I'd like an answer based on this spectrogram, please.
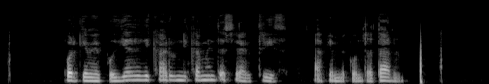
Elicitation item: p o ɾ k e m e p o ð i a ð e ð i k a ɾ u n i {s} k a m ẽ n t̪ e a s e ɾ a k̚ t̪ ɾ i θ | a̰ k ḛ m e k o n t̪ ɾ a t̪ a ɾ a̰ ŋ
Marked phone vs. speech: incorrect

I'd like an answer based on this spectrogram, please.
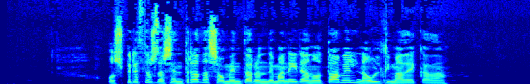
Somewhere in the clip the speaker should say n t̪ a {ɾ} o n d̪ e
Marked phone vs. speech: correct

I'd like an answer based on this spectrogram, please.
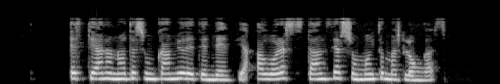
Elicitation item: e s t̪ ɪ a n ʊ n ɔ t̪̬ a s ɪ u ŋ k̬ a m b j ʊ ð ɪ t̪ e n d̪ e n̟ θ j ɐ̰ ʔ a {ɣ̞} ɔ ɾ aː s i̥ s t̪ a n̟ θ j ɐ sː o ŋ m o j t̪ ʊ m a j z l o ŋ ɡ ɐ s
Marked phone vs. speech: correct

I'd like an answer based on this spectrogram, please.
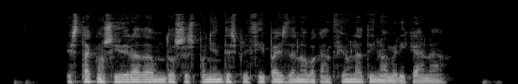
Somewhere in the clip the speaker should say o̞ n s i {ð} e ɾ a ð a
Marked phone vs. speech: correct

